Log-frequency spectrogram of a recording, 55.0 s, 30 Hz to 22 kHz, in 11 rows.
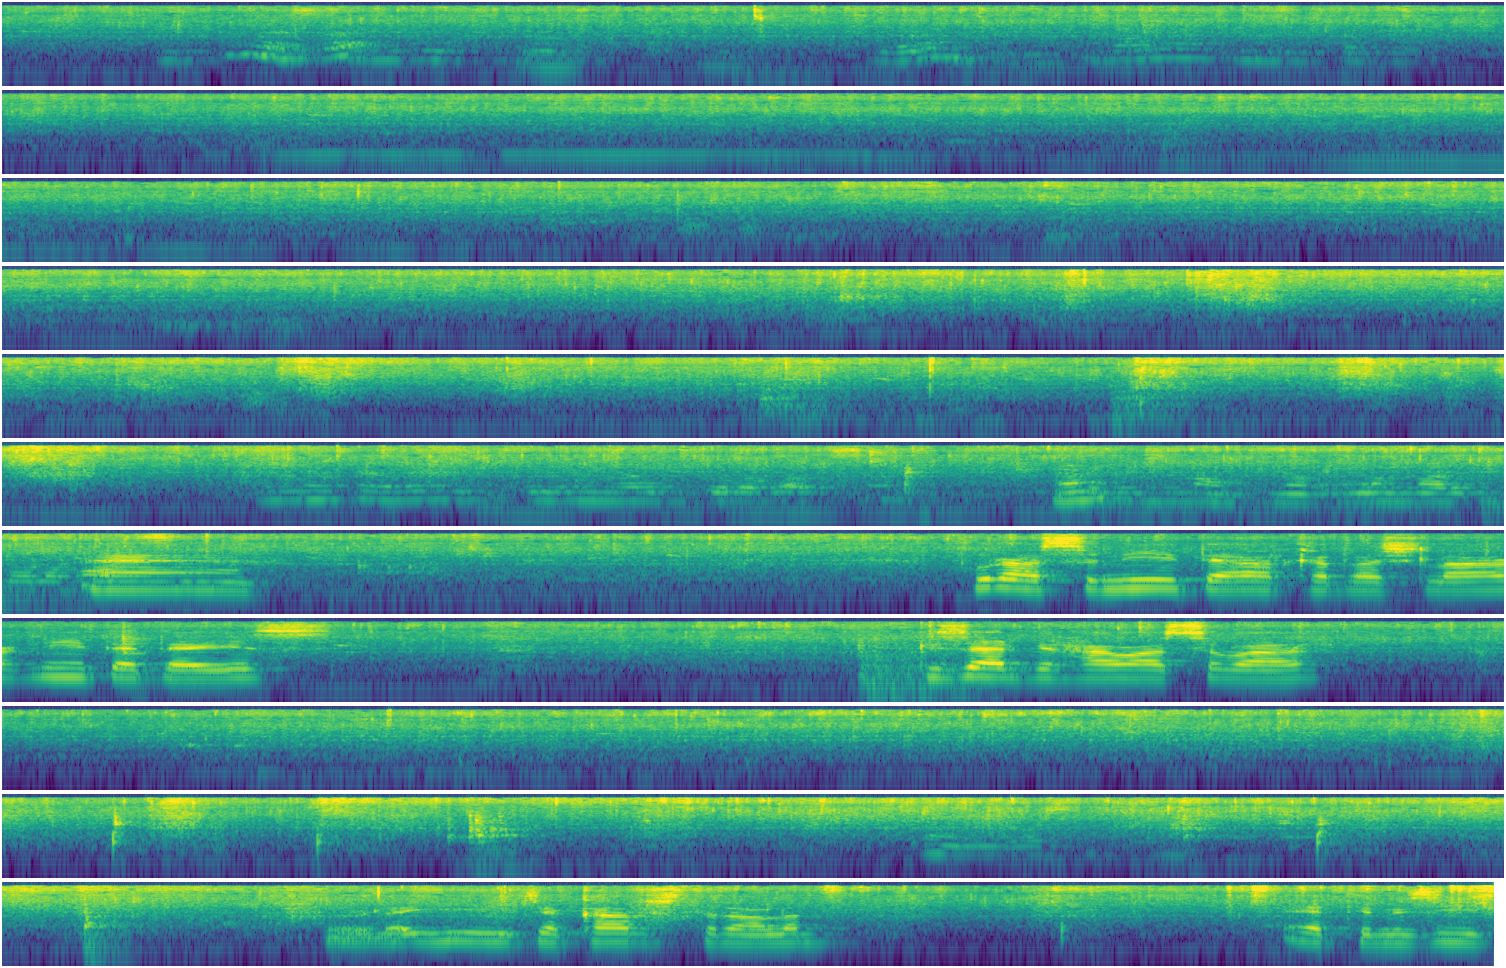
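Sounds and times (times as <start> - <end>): meat sizzling in a pan: 0.0 - 55.0
wooden spoon scraping a pan: 17.4 - 30.6, 43.8 - 55.0.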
